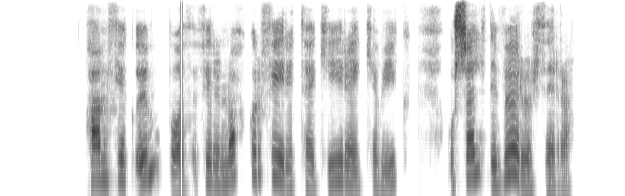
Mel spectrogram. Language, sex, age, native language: Icelandic, female, 40-49, Icelandic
